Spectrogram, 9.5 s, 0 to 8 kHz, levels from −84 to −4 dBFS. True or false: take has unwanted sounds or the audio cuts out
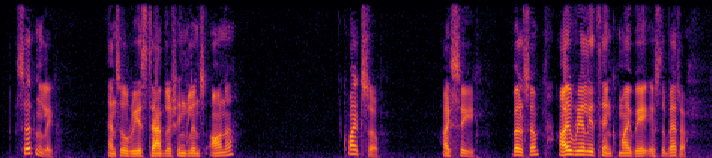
false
